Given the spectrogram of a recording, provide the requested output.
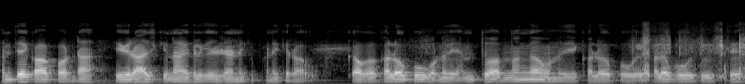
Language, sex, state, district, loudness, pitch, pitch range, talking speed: Telugu, male, Andhra Pradesh, Manyam, -20 LUFS, 105 Hz, 105-110 Hz, 185 wpm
